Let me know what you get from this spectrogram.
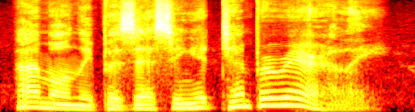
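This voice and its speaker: A man's voice: on the high side, sing-song, fast talker, vocal fry, slight background noise. A man voicing a playful, confident ancient hero who has borrowed a young boy's body, theatrical in a video game. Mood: playful, amused.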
